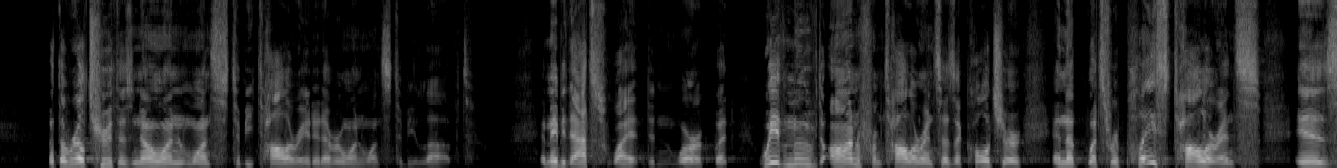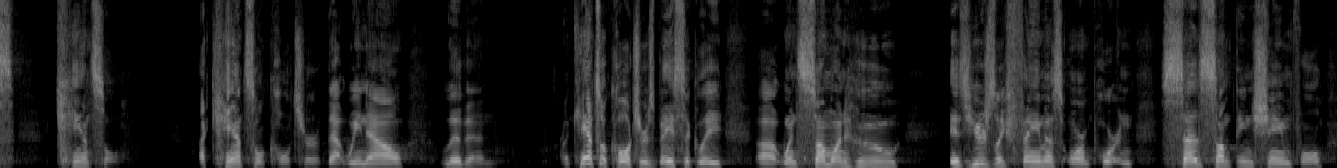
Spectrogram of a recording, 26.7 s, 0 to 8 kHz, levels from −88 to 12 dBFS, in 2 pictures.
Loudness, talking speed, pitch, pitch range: -32 LUFS, 145 wpm, 185 Hz, 145-240 Hz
